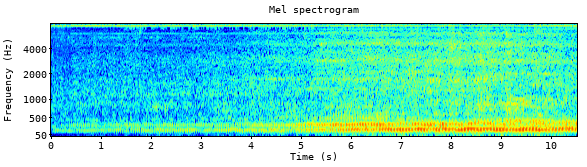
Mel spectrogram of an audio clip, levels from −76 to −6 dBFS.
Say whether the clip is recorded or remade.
recorded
